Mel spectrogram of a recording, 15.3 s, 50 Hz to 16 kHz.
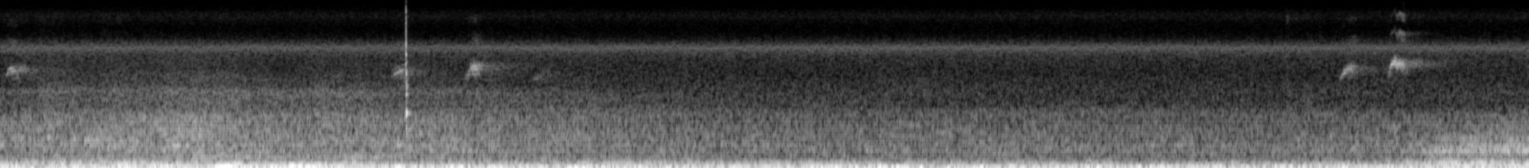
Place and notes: Ascolto il tuo cuore, città, I listen to your heart, city. Several chapters **SCROLL DOWN FOR ALL RECORDINGS** - Terrace August 19th afternoon in the time of COVID19 Soundscape
"Terrace August 19th afternoon in the time of COVID19" Soundscape
Chapter CXXVI of Ascolto il tuo cuore, città. I listen to your heart, city
Wednesday, August 19th, 2020. Fixed position on an internal terrace at San Salvario district Turin five months and nine days after the first soundwalk (March 10th) during the night of closure by the law of all the public places due to the epidemic of COVID19.
Start at 2:35 p.m. end at 3:15 p.m. duration of recording 40'00''
Go to Chapter CXXIV for similar situation.
Piemonte, Italia, August 2020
